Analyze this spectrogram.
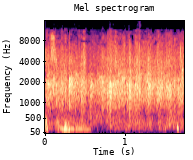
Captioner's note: applause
